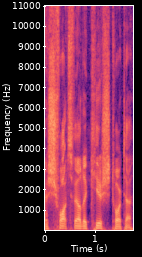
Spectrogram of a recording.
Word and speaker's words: Schwarzwälder Kirschtorte: The Black Forest cake, the Schwarzwälder Kirschtorte.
